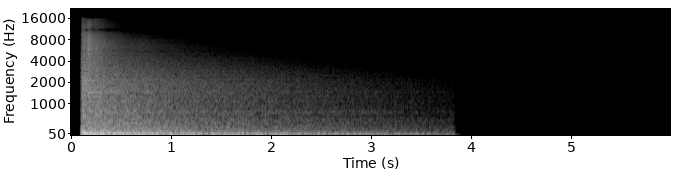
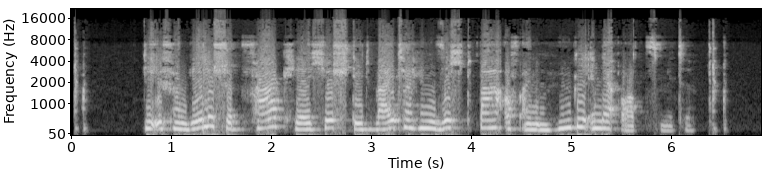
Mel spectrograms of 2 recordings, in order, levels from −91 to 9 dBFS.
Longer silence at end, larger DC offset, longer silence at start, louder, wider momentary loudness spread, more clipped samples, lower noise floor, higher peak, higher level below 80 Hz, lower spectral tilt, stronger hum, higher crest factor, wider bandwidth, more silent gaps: first, 2.4 s vs 0.35 s; neither; about the same, 0.1 s vs 0.05 s; second, -28 LUFS vs -7 LUFS; first, 25 LU vs 11 LU; second, under 0.1% vs 0.4%; second, -48 dBFS vs -54 dBFS; second, -6 dBFS vs 0 dBFS; first, -30 dBFS vs -38 dBFS; first, -5 dB/octave vs -3 dB/octave; neither; first, 22 dB vs 8 dB; second, 15.5 kHz vs over 20 kHz; neither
